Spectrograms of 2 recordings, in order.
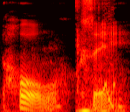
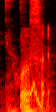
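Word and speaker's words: José: in my County Jay is this pronounced Joe Jose it's not whole say Jose Jose okay welcome to the stream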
